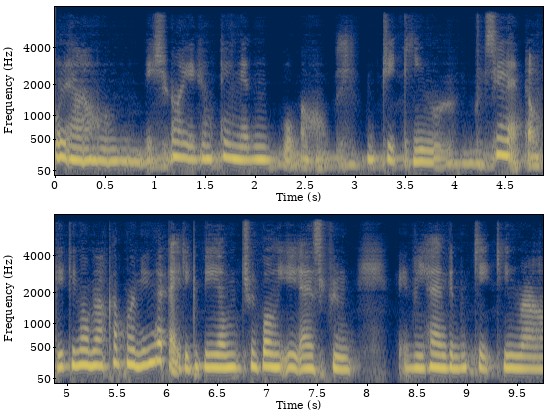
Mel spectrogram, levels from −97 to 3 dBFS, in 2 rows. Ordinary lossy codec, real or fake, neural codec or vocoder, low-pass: none; fake; codec, 16 kHz, 0.5 kbps, FreqCodec, larger model; 7.2 kHz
